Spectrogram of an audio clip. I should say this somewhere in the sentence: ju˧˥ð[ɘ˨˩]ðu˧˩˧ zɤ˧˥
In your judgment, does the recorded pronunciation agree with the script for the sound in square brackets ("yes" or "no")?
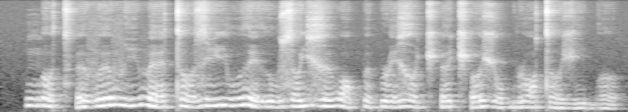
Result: no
